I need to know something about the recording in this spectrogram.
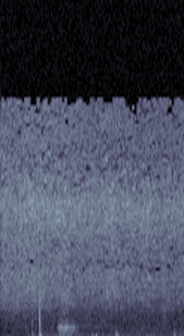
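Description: Marker pen tapping and drawing on paper: one sharp tap about half a second in, a fainter one about a second later, and soft low knocks between them.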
